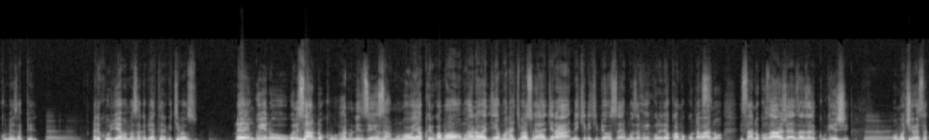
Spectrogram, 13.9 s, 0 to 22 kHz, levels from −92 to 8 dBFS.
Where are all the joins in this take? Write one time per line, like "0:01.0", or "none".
none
